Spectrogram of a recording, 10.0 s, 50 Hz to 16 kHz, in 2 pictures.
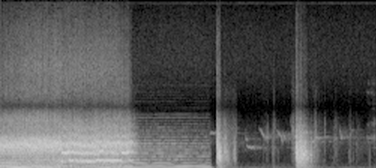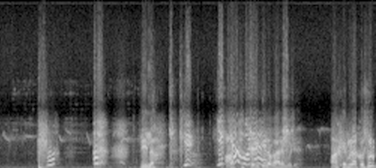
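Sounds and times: tyres screeching: 0.0s - 2.0s
background music: 0.0s - 2.8s.

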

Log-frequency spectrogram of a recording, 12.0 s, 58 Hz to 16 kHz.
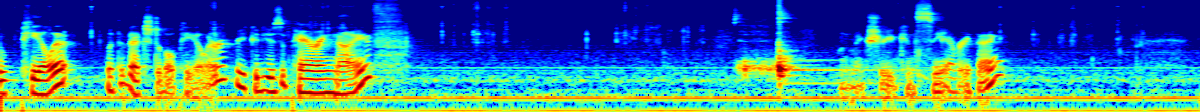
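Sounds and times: peeler scraping ginger skin: 10.3s - 11.3s.

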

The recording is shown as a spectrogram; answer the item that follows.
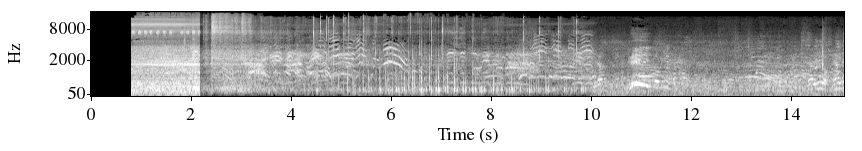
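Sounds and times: spectators shouting excitedly: 3.1s - 6.4s
horses galloping on dirt: 3.2s - 11.6s
sharp clicks: 4.1s - 9.8s.

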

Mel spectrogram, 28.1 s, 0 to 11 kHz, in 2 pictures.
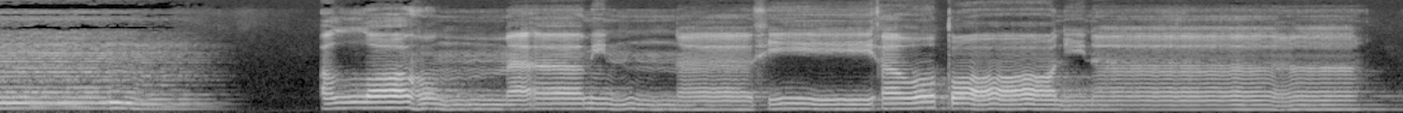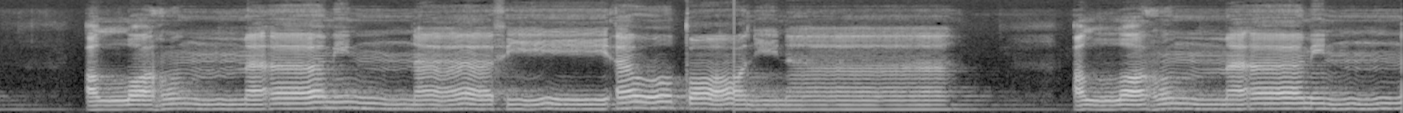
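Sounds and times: man chanting melodically: 24.8s - 28.0s.

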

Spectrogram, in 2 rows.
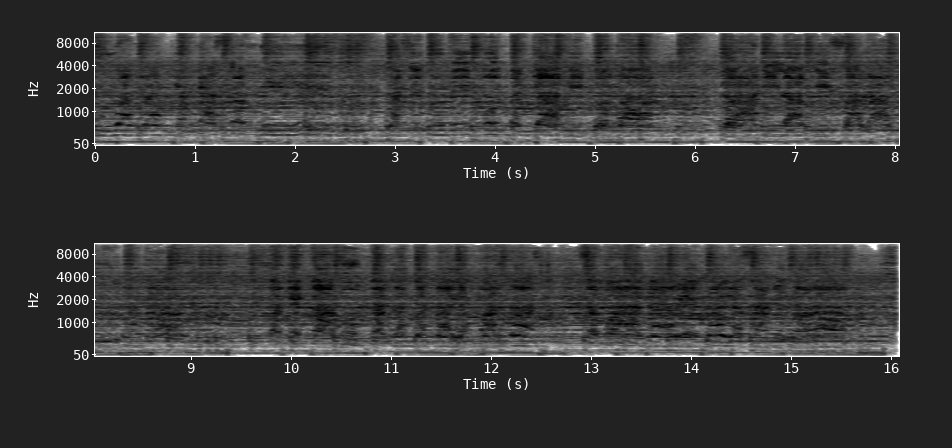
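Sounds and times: person singing: 0.0s - 15.8s
bass guitar: 0.0s - 16.0s
drums: 0.0s - 16.0s
electric guitars: 0.0s - 16.0s.

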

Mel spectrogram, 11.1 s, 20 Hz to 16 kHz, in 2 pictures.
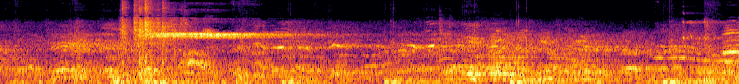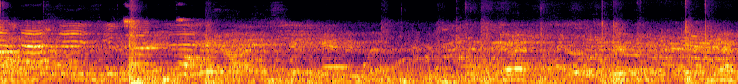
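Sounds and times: whistle blown: 1.1s - 2.6s.

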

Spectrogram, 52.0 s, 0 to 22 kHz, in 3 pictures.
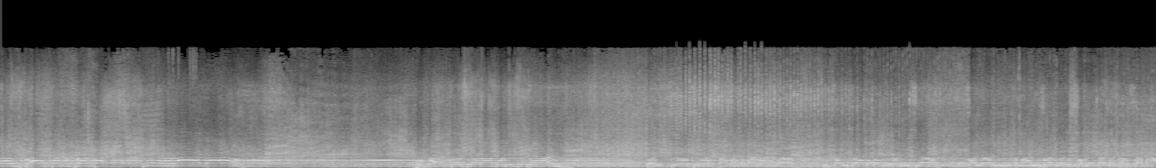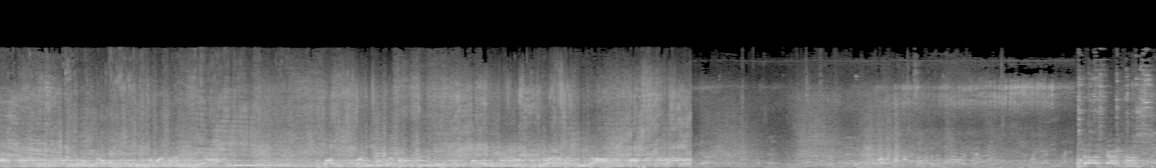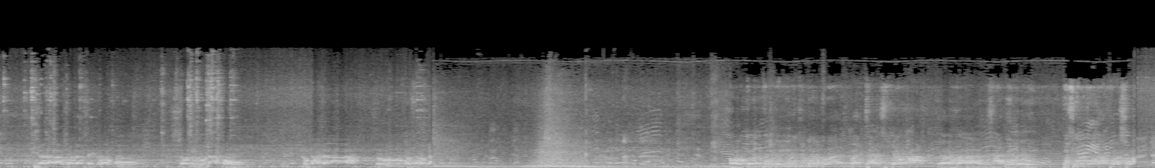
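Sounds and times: dirt bike engine high revs: 0.0s - 52.0s.

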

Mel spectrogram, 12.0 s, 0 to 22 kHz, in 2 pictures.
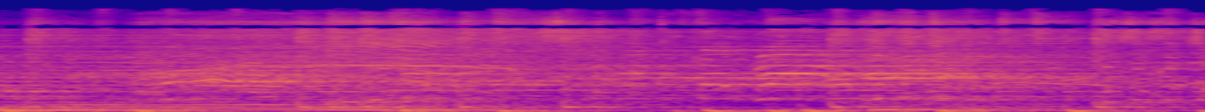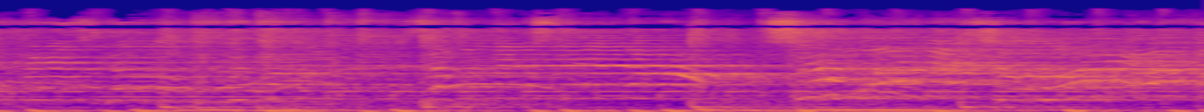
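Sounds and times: heavy drum-and-bass beat: 0.0s - 12.0s
man singing: 0.0s - 12.0s
pop-rock music through sound system: 0.0s - 12.0s.

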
